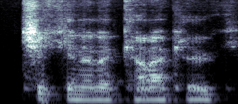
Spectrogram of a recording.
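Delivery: lightly attempted Scouse; a hint of Scouse on the phrase; Scouse accent. Shown as a demonstration. Quoting an actor's tip for a Scouse accent, lightly Scouse. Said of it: "to get a good Scouse accent".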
